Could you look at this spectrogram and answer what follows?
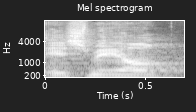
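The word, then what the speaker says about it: Ishmael: Charar said it right first with Ishmail.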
